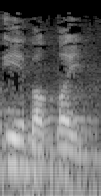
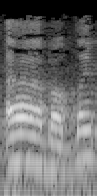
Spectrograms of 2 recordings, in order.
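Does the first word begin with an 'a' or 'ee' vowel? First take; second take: ee; a. First: The first word starts with a long 'ee' vowel. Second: The first word starts with a long 'a' vowel.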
